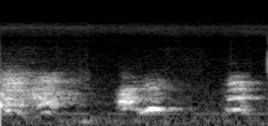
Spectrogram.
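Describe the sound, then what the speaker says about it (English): Dogs fighting and barking outdoors during a yoga session in nature in Costa Rica, with three short bursts of snarling barks separated by brief pauses, moderately distant. "We got a little dog fight happening"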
